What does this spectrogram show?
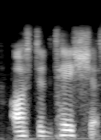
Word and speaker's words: ostentatious: no no no no it doesn't like a j sounds like a sh ostentatious sorry ostentatious yeah this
